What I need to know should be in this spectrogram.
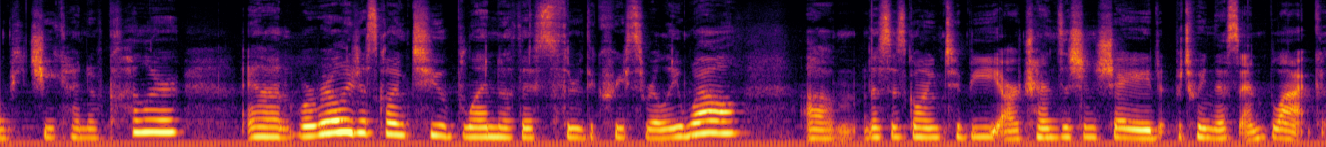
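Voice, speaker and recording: A woman's voice: medium pitch, mellow. A young woman with a stuffy cold, chatting through a makeup tutorial voice-over with many "um" fillers. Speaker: beauty vlogger.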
